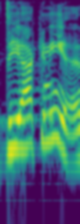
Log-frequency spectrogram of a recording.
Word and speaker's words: diakonia: And I said it right the first time. Not on Thursday, but I said it right today. Is diakonia.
